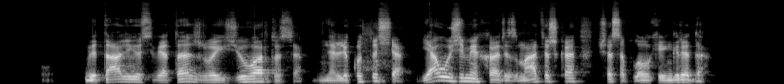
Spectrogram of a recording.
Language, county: Lithuanian, Kaunas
